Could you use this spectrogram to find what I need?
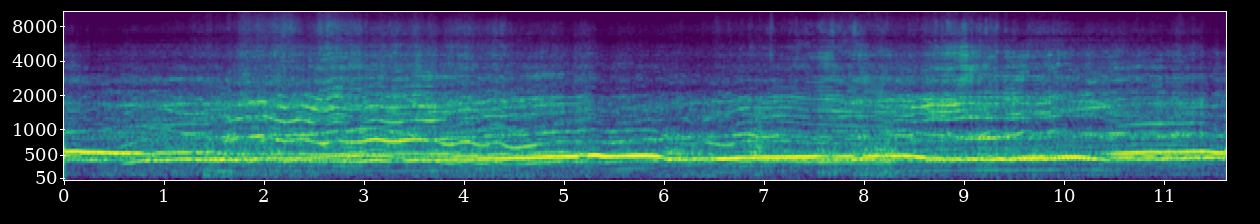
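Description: Several race car engines roar and whine loudly around a dirt track, rising and falling in pitch.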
